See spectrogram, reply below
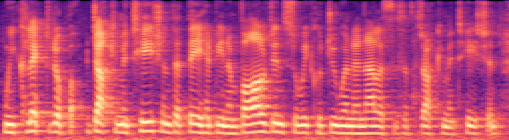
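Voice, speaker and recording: Female academic presenter, low voice, Galway accent from the west of Ireland, explaining research to listeners in a discursive style. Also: steady tone, fast.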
